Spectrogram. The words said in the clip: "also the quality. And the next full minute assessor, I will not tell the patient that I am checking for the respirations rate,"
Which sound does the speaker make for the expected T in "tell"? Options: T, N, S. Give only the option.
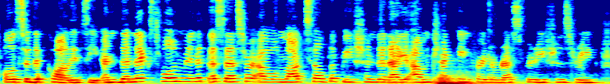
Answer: S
